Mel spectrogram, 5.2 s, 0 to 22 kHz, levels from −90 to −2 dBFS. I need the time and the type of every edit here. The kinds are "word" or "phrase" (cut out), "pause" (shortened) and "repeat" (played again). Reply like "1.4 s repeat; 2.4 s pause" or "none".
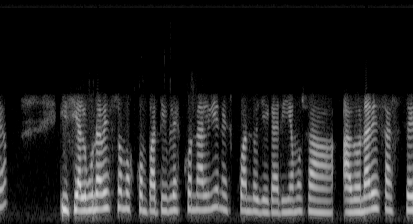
none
